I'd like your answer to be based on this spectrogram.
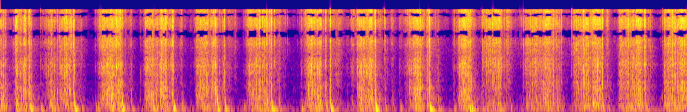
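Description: A hand-sized rectangular kitchen sponge held in one hand, its face covered with a glittery gold metallic-tinsel scouring layer, is scratched fast and hard by long acrylic nails. Rough, crunchy scratching strokes repeat in quick bursts of broadband noise, with brief dips between strokes.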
